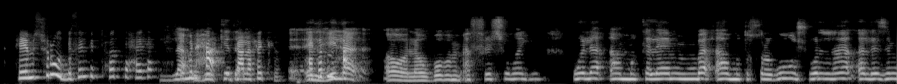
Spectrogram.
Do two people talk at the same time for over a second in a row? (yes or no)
yes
